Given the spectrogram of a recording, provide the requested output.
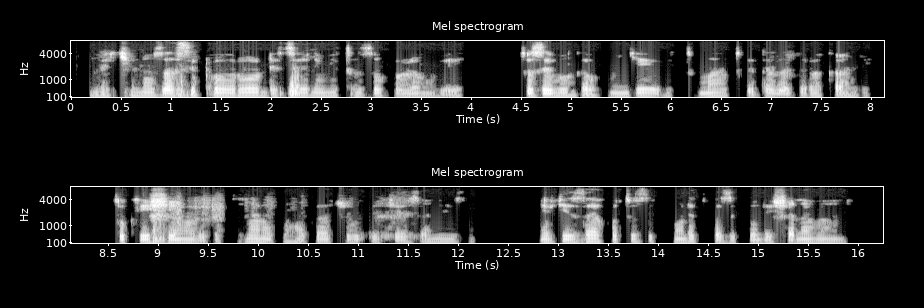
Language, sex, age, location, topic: Kinyarwanda, female, 36-49, Musanze, government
